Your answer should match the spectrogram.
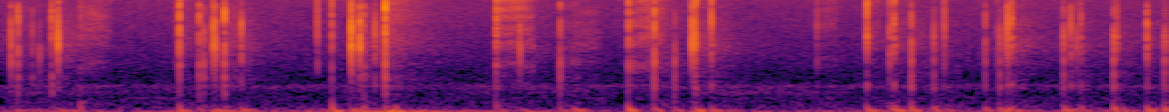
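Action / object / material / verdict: scrape / cardboard board game box / cardboard / none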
